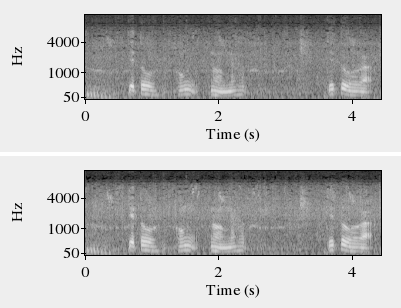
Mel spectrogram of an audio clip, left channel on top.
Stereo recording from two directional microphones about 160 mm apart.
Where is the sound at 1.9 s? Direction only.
20° right (ahead or behind).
